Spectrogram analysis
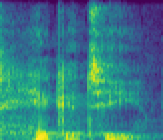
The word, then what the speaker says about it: Hecate: Now, this is the Greek goddess Hecate, spelt Hecate, but pronounced Hecate.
